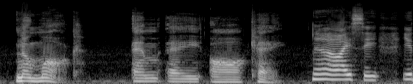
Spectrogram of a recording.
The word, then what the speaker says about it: Mark: not in my accent so in their accent they don't pronounce the r that sounds like Ma or something like that so yeah the first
